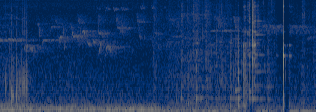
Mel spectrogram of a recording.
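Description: Metal clinks of a camping kettle's lid being lifted off and set down, a couple of sharp clicks near the end with the loudest just before the end.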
